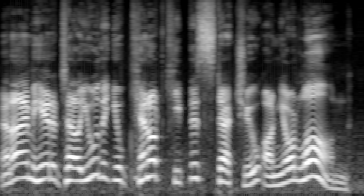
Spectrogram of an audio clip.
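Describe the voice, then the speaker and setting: An actor voicing a formal, prim mounted police officer in a cartoon. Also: male voice, high-pitched, very animated, normal speed, noisy background.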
